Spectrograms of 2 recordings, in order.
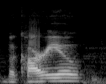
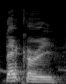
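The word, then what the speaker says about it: Beccori: Beccario. Bro, you just read these chapters. It's Beckery. Beckery. I know because it sounds like Bacardi.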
